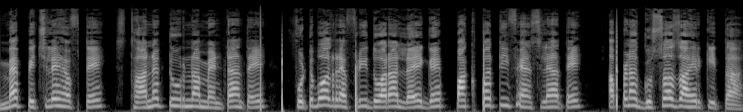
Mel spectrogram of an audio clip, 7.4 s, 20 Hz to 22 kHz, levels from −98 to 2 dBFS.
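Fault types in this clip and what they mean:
Loud pop: a sudden voltage pulse, likely from a plug, switch, static or driver glitch, lands on the signal. It sounds as sharp pops around 20 dB above the speech: a double pop at 2.61 to 2.84 s, then single pops at 3.56, 4.84 and 6.17 s.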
